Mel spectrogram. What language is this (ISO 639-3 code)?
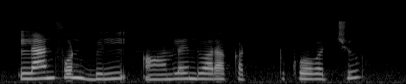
tel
